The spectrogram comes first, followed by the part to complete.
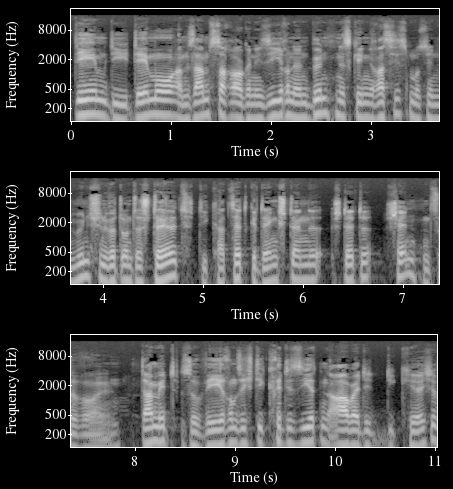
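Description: Creaky-voiced man reading a news report. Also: mid-range voice, darkish tone, no echo. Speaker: radio news presenter.

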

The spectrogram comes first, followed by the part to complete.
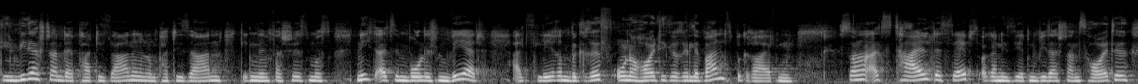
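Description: A woman with a lowish, very dark and relaxed timbre reads a radio news report. She delivers prepared text and translations as a presenter. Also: brisk. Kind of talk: scripted news reading and voice-over translation.

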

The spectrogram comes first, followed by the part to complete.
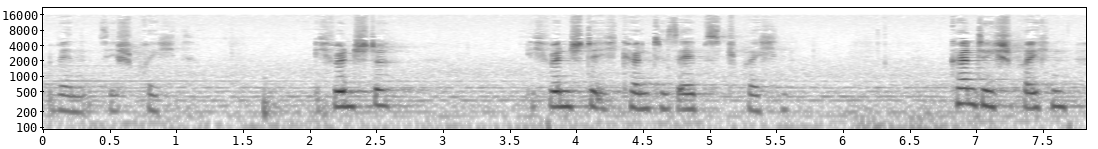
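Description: A woman's voice: fairly high pitch, a little mellow. A woman playing a naive, sad little boy musing simply in a radio play. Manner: simple childlike musing, repeating phrases. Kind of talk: radio play inner monologue. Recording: long reverb, music clearly behind.

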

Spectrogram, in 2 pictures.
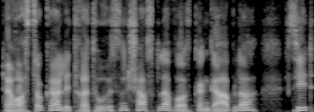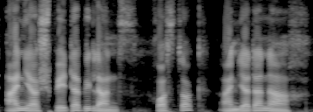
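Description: A male news presenter with a crisp, resonant voice reads scripted previews. His delivery is formal and measured. The sound is close and dry, with very little room. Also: mid-range voice, no room sound.

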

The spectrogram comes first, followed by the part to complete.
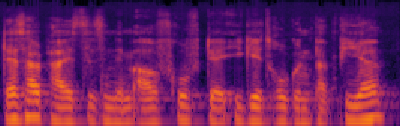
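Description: A man's voice: lowish voice, steady tone, fairly quick, darkish tone. A man presenting a scripted news report on the radio.

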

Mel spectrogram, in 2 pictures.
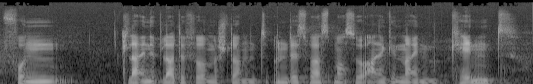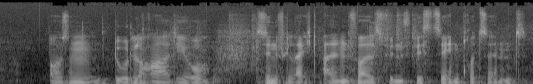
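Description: Very low-voiced man explaining on radio. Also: flat delivery, slow pace, a little mellow, slight background noise. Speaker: radio music editor. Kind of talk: unscripted radio discussion.

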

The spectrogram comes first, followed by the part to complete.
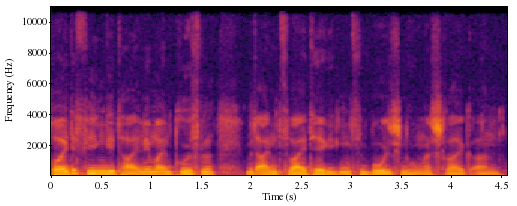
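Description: A man reading a radio news script in a halting way, sometimes stumbling over words. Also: mid-range voice, fairly even intonation, dark tone.

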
